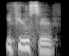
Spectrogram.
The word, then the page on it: effusive: Indian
